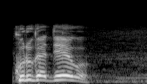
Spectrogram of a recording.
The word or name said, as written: kurga-deo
